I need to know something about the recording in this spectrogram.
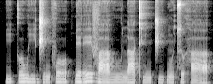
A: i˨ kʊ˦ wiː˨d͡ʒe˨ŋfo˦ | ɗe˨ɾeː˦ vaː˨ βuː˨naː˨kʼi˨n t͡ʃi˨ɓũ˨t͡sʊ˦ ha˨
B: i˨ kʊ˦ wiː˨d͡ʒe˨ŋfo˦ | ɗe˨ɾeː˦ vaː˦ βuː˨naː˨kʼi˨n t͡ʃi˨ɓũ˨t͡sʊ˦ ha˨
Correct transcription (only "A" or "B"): A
